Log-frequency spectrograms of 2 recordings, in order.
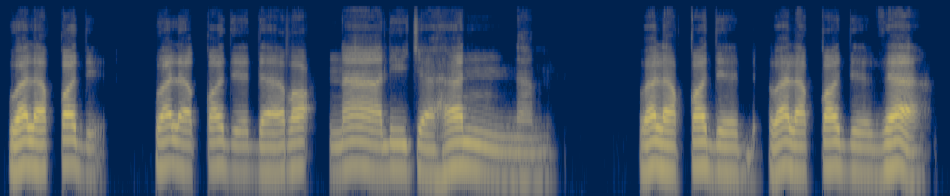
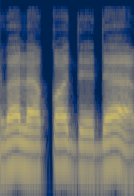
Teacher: Ya, pertemuan mutaqarib, tetapi di sini tidak terjadi idgham, sehingga masing-masing harus dibaca dengan izhar. Maka ketika dibaca dengan izhar, maka tunaikan qalqalah dari huruf dal ya.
